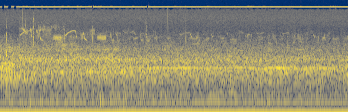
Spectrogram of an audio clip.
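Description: Small birds chirping in short, high, curved calls, most of them in the first couple of seconds and fewer later, over a steady hiss. A faint steady hum comes in about halfway.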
